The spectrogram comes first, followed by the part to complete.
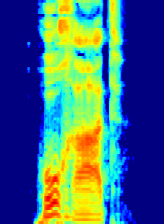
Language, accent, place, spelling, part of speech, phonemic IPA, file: German, Germany, Berlin, Hochrad, noun, /ˈhoːχˌʁaːt/, De-Hochrad.ogg
- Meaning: penny farthing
